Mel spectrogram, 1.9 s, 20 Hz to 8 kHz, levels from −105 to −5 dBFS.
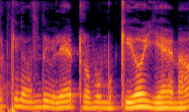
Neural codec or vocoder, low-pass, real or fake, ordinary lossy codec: none; none; real; none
